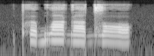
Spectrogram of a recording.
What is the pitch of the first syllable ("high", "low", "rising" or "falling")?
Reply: low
